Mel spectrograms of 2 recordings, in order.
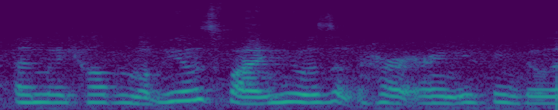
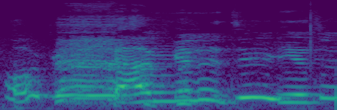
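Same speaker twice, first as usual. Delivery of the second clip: mock reckless driver; 4 semitones higher, 6 dB louder than usual. Imitating driver announcing U-turn.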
